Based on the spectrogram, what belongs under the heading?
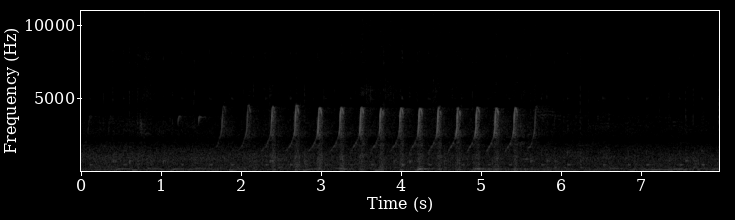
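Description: A songbird singing faintly: a run of about fifteen quick down-slurred notes, about four a second, starting softly and growing louder, then stopping past the middle.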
